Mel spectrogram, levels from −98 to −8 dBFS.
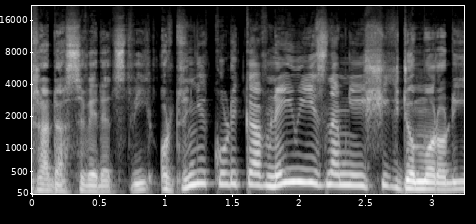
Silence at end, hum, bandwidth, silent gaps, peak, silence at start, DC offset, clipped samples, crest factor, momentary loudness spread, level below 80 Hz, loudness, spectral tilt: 0 s; none; 15.5 kHz; none; -4 dBFS; 0 s; under 0.1%; under 0.1%; 16 dB; 8 LU; -62 dBFS; -20 LUFS; -5.5 dB/octave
